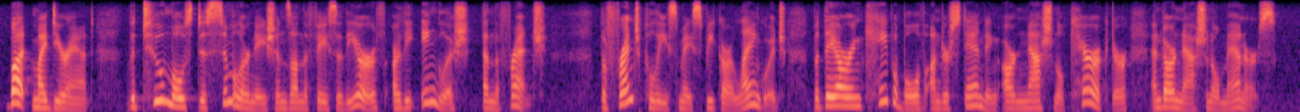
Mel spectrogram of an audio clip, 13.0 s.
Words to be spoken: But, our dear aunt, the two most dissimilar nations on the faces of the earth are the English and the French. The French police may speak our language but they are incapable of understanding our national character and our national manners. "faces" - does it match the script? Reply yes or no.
no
